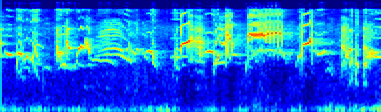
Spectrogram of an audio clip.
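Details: Oriental magpie-robin in fluent, mimicry-filled song: rich fluting whistles, a wavering warble, then thin rising whistles and a long bright high note, with short pauses between phrases.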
